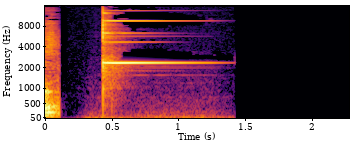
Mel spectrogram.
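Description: The music cuts off, then a single bright bell-like ding sounds about half a second in and rings away over about a second: an end-screen sound effect.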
